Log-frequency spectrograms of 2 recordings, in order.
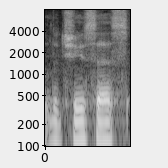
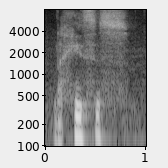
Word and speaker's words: Lachesis: Clotho, Lachesis, and Atropos. – Thank you. So we draw... – Lachesis.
